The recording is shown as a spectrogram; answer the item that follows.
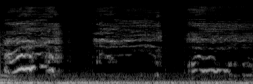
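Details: A Kooikerhondje excited before the dog run: one brief, sharp wavering whine at the start, then a quieter, thin whine later on, with music and a steady low rumble in the background.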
